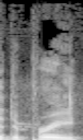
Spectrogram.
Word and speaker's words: Dupriez: Now, I have been listening all day long to the India Dupriez, and I hope I'm pronouncing the last name properly. Say the last name one more time. – Dupriez. – That's it.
